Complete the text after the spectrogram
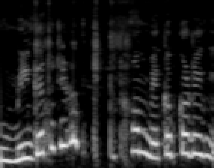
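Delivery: high, loud angry shout; mother shouts at her late daughter. A narrator's reading. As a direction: blast her over the makeup. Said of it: "shout करती है".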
